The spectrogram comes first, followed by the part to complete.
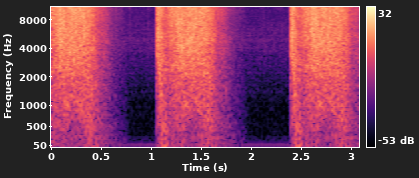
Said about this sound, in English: You hit an enemy with an attack with a type advantage. So a super effective move.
